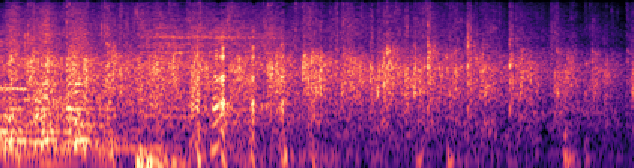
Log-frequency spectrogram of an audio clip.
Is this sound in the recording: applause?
yes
